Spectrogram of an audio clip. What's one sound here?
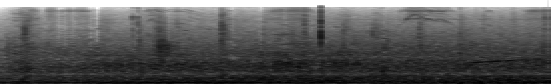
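Small feet patter on pavement as children run.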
